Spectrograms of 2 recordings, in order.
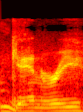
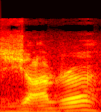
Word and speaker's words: genre: had a massive bruise did you just say genry and we got ourselves a real unfortunate hall head named lucky coincidence i think not isn't it pronounced genre why did he say genry is that like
